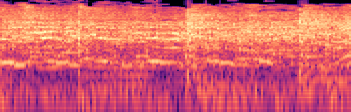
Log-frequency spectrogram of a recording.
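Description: Live heavy-metal band playing an instrumental passage: electric guitar playing lead over drums, with no vocals.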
